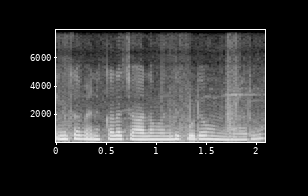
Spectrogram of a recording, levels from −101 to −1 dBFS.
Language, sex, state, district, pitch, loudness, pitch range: Telugu, female, Andhra Pradesh, Chittoor, 240 Hz, -13 LUFS, 225-245 Hz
